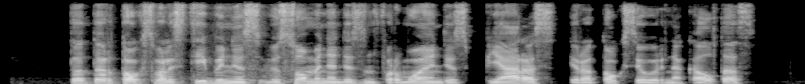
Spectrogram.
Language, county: Lithuanian, Kaunas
